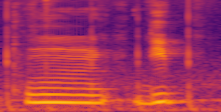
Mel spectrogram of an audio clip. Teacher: 기역은 이응으로 바뀌고 리을은 니은으로 바뀌었어요. 비음이 없는데 기역도 리을도 둘 다 비음이 아닌데 둘 다 비음이 된 거잖아요. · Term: 비음화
